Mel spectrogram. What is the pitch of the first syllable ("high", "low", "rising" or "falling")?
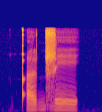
rising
